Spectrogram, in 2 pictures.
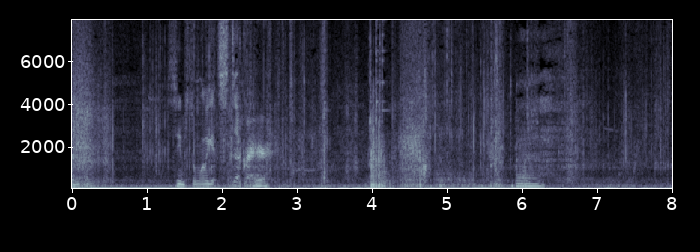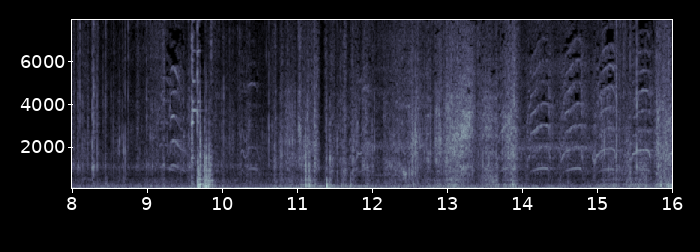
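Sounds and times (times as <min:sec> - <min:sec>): low rumble: 0:00.0 - 0:16.0
birds honking: 0:11.5 - 0:16.0.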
